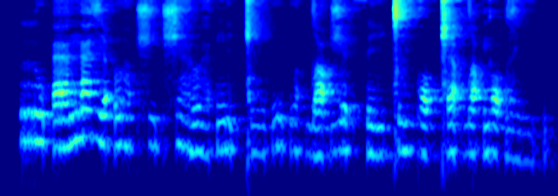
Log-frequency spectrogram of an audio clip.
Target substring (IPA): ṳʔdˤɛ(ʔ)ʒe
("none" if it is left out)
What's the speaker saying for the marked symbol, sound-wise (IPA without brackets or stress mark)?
ʔ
